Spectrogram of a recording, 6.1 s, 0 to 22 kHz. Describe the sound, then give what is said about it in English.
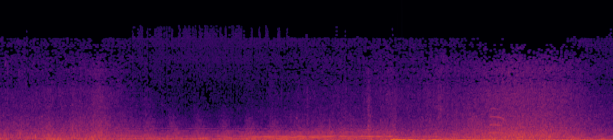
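Sea waves wash steadily under a cool, breezy wind on the coast of Gaza at sunrise on October 7th, with a faint humming tone as boats move up and down; a deeper rumbling gust swells in partway through and holds to the end. “Boats are moving up and down in the cool sea breeze.”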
